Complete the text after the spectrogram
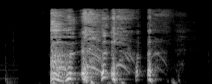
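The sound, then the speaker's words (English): A burst of harsh, loud coughing, several rapid hacking coughs in a row followed by a couple of weaker ones, after someone choked on a sip of coffee; no talking. “Done in by a sip of coffee.”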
